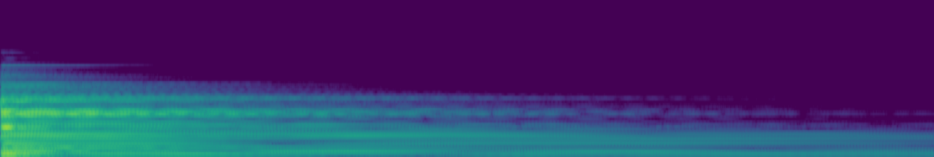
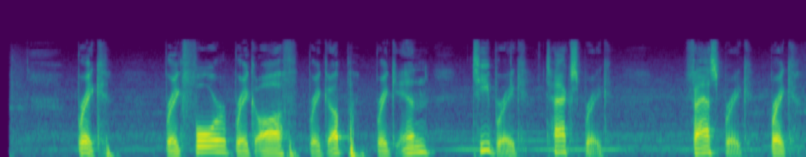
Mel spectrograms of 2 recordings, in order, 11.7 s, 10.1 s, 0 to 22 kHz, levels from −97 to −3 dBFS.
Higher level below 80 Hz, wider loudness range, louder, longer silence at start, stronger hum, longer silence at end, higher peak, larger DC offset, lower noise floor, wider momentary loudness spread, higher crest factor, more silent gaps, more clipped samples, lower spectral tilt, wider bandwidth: second, -62 dBFS vs -40 dBFS; first, 21 LU vs 5 LU; second, -31 LUFS vs -18 LUFS; second, 0 s vs 0.95 s; neither; first, 0.75 s vs 0.15 s; second, -8 dBFS vs -2 dBFS; neither; first, -56 dBFS vs -49 dBFS; first, 25 LU vs 18 LU; first, 26 dB vs 18 dB; neither; neither; about the same, -7.5 dB/octave vs -8 dB/octave; second, 4.2 kHz vs 7.4 kHz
